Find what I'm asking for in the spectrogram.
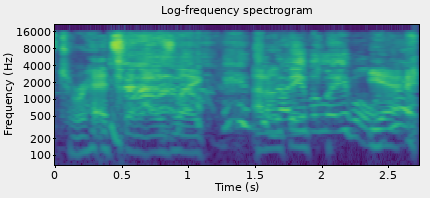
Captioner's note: both laugh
